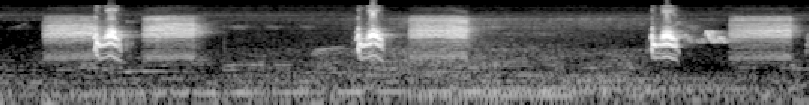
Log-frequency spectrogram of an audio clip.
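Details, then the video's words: Long-tailed shrike, wild, recorded for luring birds: paired harsh buzzy rasps, each group led by a piercing squeak, repeated roughly every two seconds with quiet gaps. "SUARA ASLI PIKAT CENDET,PENTET ALAM LIAR"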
